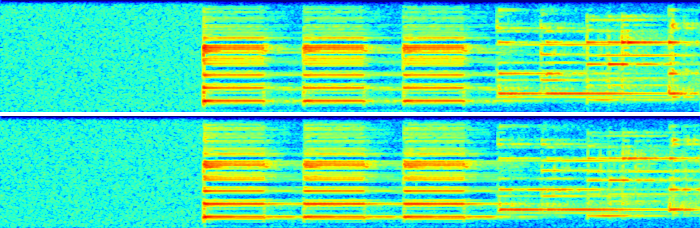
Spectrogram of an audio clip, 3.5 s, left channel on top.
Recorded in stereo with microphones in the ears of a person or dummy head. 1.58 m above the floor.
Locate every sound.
1.0 s an alarm clock: 30° left (ahead or behind), 3 m
2.5 s a doorbell: 85° left, 7.5 m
